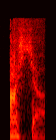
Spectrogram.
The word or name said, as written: c cedila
